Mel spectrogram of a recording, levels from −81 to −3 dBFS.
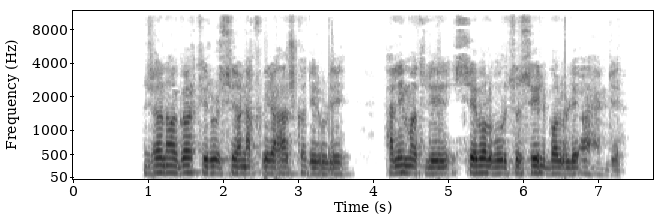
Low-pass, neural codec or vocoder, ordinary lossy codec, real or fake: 10.8 kHz; vocoder, 44.1 kHz, 128 mel bands, Pupu-Vocoder; AAC, 32 kbps; fake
